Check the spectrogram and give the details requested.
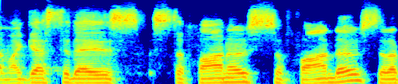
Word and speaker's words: Sifandos: Yeah, my guest today is Stefanos Sifandos. Did I pronounce that right? Yeah, not too bad. Pretty close. Sifandos?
